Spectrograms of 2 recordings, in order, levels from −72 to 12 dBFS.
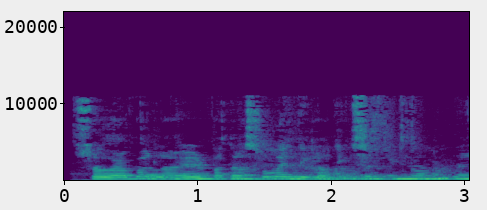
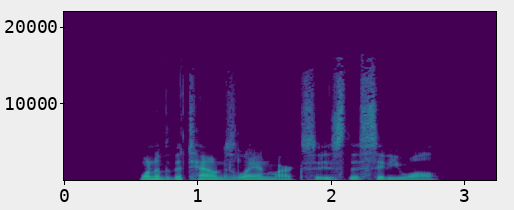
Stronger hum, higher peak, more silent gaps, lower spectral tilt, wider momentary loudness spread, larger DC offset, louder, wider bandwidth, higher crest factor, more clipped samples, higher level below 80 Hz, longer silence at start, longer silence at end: neither; about the same, -8 dBFS vs -6 dBFS; neither; about the same, -5 dB/octave vs -4.5 dB/octave; second, 3 LU vs 8 LU; neither; first, -21 LUFS vs -28 LUFS; second, 11.5 kHz vs 16.5 kHz; second, 12 dB vs 24 dB; neither; second, -56 dBFS vs -50 dBFS; second, 0.1 s vs 0.55 s; second, 0 s vs 0.45 s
